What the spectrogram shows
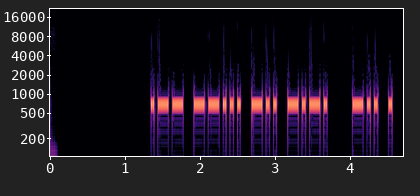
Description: Morse code, heard as a keyed tone, about 25 wpm, 700 Hz. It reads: W7DC DE
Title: USA Callsign DE Callsign - 4 Characters - 25wpm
